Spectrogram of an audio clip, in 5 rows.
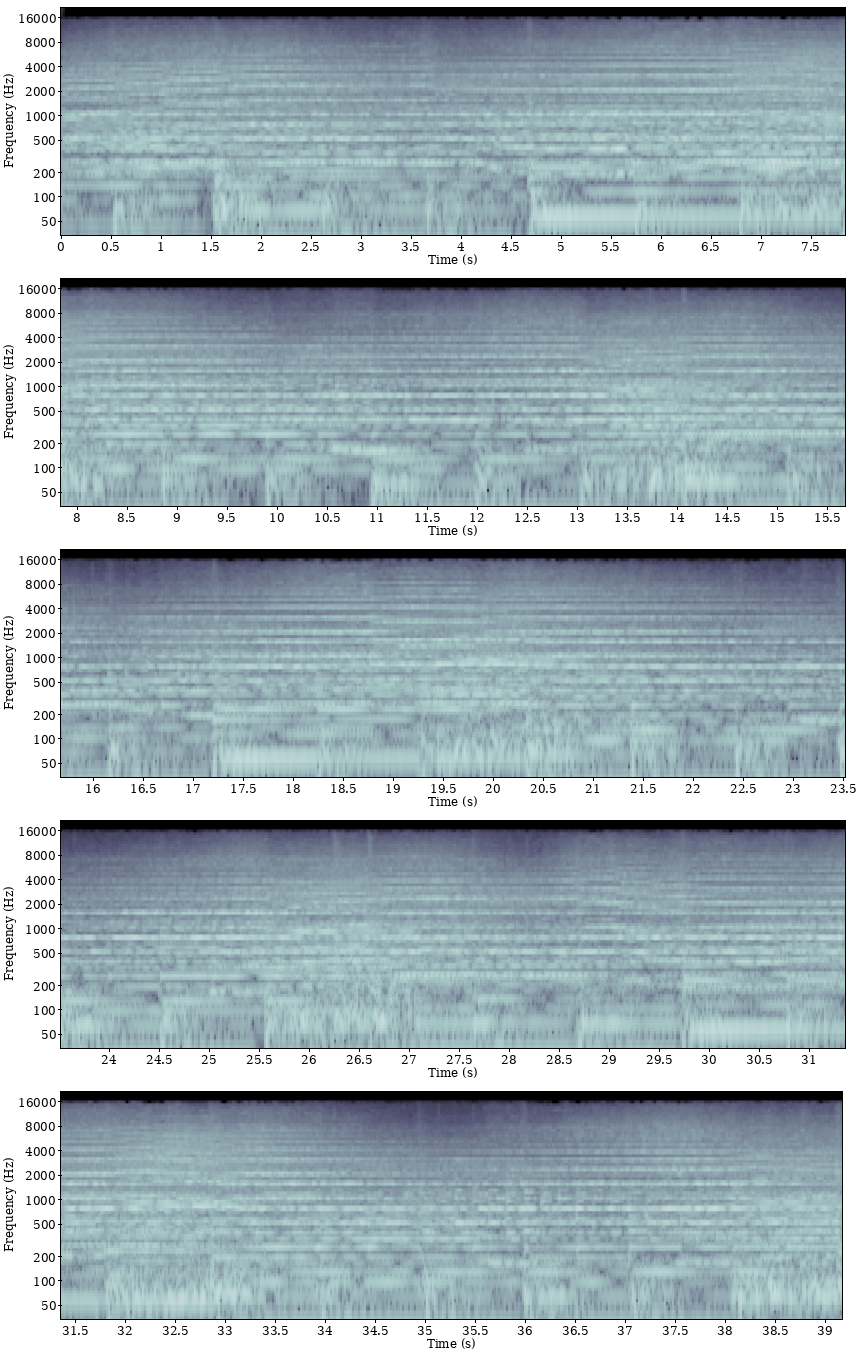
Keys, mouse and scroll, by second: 5.7 click, 7.3-8.7 typing, 17.6 ctrl+s, 20.0 ctrl+s, 20.1 ctrl+z, 21.6 ctrl+z, 23.1 e, 27.4 b, 28.3 ctrl+z, 32.2 ctrl+z, 35.1 ctrl+z, 35.2 ctrl+s, 36.0 typing, 37.2 b, 38.8-39.1 typing.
